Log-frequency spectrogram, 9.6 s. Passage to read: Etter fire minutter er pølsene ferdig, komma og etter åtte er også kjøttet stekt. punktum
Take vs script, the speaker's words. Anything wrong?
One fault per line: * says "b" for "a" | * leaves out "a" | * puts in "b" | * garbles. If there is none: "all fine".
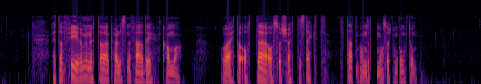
* garbles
